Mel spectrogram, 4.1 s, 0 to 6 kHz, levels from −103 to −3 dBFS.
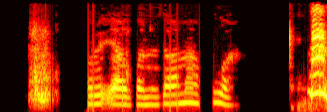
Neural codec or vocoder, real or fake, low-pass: none; real; 5.4 kHz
